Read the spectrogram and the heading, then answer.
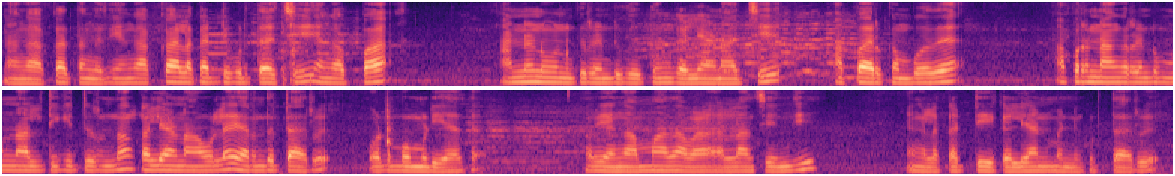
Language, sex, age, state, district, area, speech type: Tamil, female, 60+, Tamil Nadu, Perambalur, rural, spontaneous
